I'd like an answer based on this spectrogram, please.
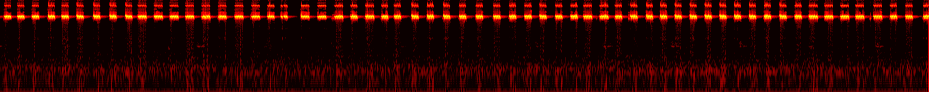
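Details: Summer-evening male cricket chirping: a continuous train of shrill, evenly spaced pulses, several per second, sustained for fourteen seconds without other sounds.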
